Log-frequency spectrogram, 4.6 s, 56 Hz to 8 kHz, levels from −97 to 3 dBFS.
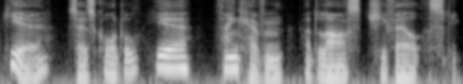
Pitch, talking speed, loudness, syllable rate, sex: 100 Hz, 140 wpm, -18 LUFS, 4.5 syllables/s, male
